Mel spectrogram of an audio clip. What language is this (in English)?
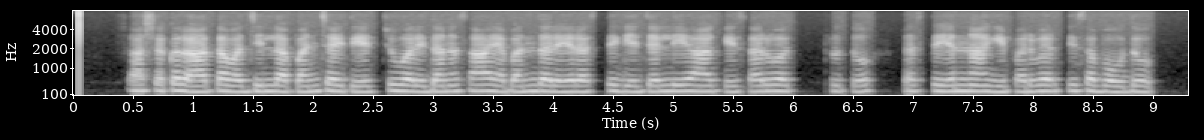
Kannada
